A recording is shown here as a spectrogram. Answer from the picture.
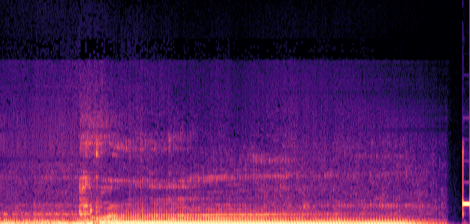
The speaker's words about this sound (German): Ich hab's. Es ist das Brüllen eines Löwen.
